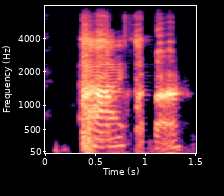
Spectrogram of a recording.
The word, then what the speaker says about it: comfortable: Comfortable. That's Yeah. much better. Yeah, we kind of dropped the middle syllable.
